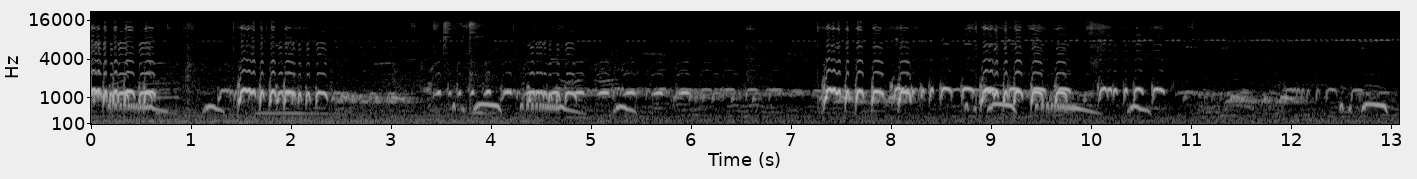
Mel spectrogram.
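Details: Chorus of lively local zebra doves with big voices, sung to prompt other doves into song and breeding. Repeated loud bursts of fast staccato coos overlap continuously, mixed with lower descending slurs.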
